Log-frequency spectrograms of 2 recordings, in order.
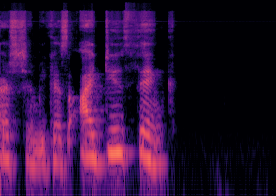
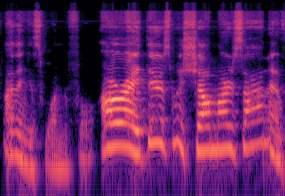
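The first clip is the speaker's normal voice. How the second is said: normal talking voice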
